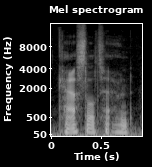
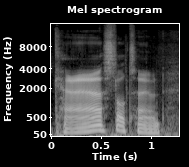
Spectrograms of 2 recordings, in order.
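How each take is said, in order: First: The 'a' vowel is short and plain. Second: The 'a' vowel is drawn out very long. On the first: The speaker calls it wrong. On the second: The speaker calls it right. "you really have to really emphasise the ah"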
